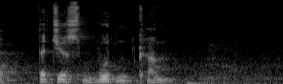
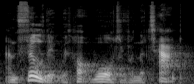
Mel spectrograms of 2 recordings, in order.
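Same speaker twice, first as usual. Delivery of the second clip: ordinary delivery, nothing marked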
